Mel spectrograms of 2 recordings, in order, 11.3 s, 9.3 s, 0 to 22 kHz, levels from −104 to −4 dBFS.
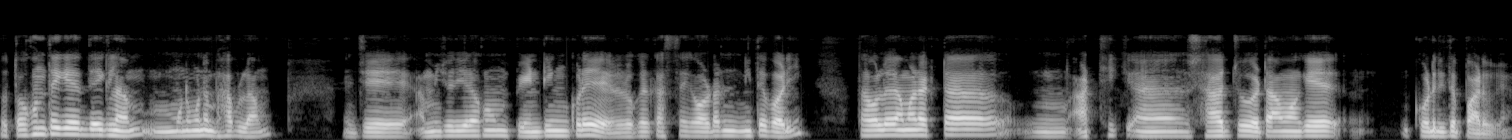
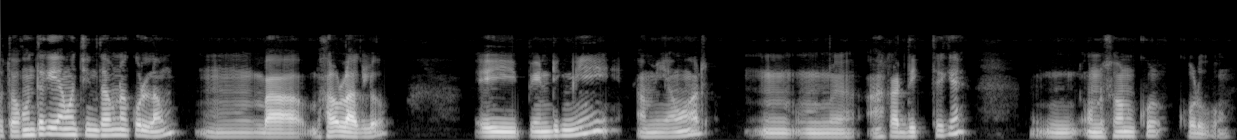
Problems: none marked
